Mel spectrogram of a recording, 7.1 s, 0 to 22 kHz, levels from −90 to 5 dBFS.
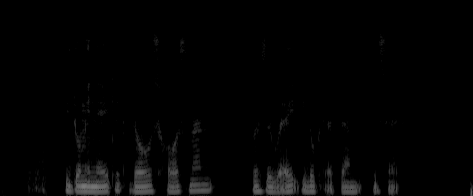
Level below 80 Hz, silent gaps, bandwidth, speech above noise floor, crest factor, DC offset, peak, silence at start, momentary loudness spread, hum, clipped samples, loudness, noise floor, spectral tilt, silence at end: -88 dBFS; none; 11.5 kHz; over 32 dB; 18 dB; under 0.1%; -42 dBFS; 0.5 s; 15 LU; none; under 0.1%; -59 LUFS; under -90 dBFS; -8 dB/octave; 0 s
